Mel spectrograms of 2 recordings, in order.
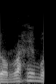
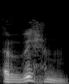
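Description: First: "الرحم" as ar-rahim, vowels a then i; first word form. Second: "الرحم" as ar-rihm, I after R, no second vowel; variant word form. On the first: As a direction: say "الرحم" with A after the R, I before the M. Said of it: "العرب تقول الرحم وتقول". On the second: Teacher giving the dialectal variant, "الرحم" pronounced ar-rihm. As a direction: say "الرحم" with short I and a closed HM ending. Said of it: "رحما لغة في الرحم". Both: Shown as a demonstration.

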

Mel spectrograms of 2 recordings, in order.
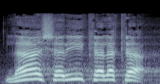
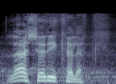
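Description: First: لا شريك لك higher, louder and very slow, weight on لا; solemn slow emphasis on لا شريك لك; emphatic and slow. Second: Said in the usual way. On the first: Shown as a demonstration. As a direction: preach لا شريك لك slowly with a strong لا. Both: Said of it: "هنا أتى بالتوحيد".

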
